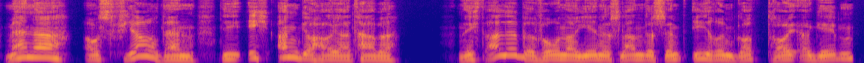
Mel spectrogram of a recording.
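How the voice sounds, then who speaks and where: A man's voice: a little high, lively intonation, takes it slowly, a little mellow, no room sound, clean studio sound, voice pushed up. Man voicing a grave old duke.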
